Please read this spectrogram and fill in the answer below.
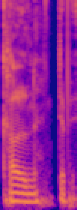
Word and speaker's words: Köln: unless it's actually produced in Cologne, Germany, or Köln. That's kind of actually how they pronounce it.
